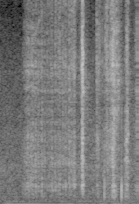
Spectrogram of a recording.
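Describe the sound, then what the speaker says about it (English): Scissors snipping a paper bag: a low thump, then a few quick crisp cuts spaced unevenly, close and fairly quiet. "just cut a little bit off the bottom here"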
